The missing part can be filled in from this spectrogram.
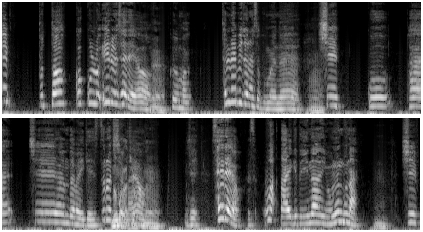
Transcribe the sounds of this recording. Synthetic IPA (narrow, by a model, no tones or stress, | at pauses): ɕʰipp͈utʰʌk͈ʌk͈uɭːoʔiɾɯɭsʰeɾe̞jʌkɯʌmak̚tʰeɭːebid͡ʑʌne̞s̬ʰʌpomjʌnɯnɕʰip̚k͈upʰaɭt͡ɕʰihandamaiɡe̞s͈ɯɾʌanajoid͡ʑe̞sʰe̞ɾe̞jʌkɯesʰʌuanajeɡedoinaniɡeonɯnduna | ɕʰib̚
